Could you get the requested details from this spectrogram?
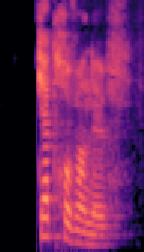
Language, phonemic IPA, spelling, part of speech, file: French, /ka.tʁə.vɛ̃.nœf/, quatre-vingt-neuf, numeral, LL-Q150 (fra)-quatre-vingt-neuf.wav
- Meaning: eighty-nine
